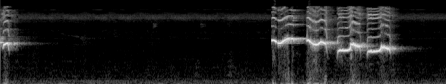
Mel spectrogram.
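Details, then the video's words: Caged orange-headed thrush song played to prompt other birds into singing: a brief whistled note, a long silence, then a loud one-second run of clear slurred whistles stepping downward. "PANCINGAN AMPUH UNTUK BURUNG DIRUMAH UNTUK SEGALA JENIS ANIS MERAH SUAPAYA CEPAT GACOR"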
